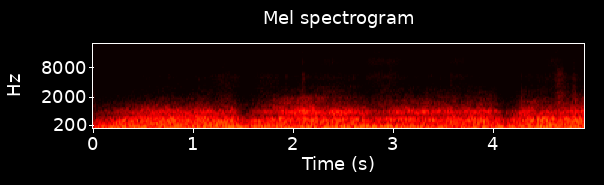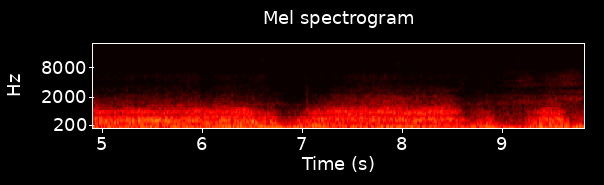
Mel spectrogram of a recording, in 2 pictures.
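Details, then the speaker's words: Ford Fusion electric power steering rack gives a loud, coarse low rumble that swells as the wheel is turned, from a worn rack bearing; rack removed and repaired. "daqui é o mal dessa dessa caixa de direção ela ronca bastante barulho bem chato"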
